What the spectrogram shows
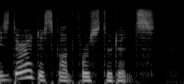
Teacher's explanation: discount has a stress on the first syllable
